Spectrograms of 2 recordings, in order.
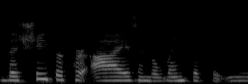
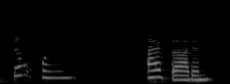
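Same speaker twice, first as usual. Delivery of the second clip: small, very high, tiny little voice; 9 semitones higher than usual. The game master voices someone behind the party offering help, in a very small voice. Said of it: "a very small voice behind you that says".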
